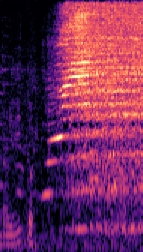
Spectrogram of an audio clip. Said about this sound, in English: The steam also creates the distinctive whistle sound when it escapes from the metal barrel through a special tube. When the water falls on the hot part of the tube, it's expelled at fairly high pressure, which is what produces the little noise.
